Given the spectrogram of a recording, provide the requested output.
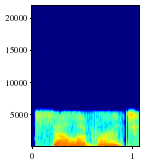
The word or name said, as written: celebrant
